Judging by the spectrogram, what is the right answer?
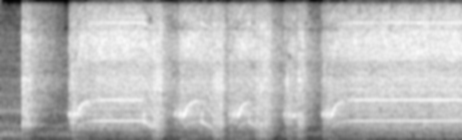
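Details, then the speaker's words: Cordless brushless drill that ran a second then stopped on fast trigger press (battery, controller, switch ruled out) after replacing the demagnetized rotor with an original one: quick trigger pulls spin up to a steady high whine without cutting out, running normally. "问题还是出在转子已经消磁的这个上面，换了一个转子已经装上去了，这个是原来的，买了一个新的，这个只能买到原装的，因为它这个不是通用款的，所以只能买原装的，死贵死贵。我们现在试一下，没有问题了。"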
